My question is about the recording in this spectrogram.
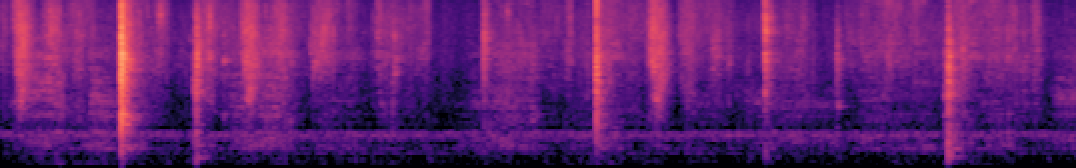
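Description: Hands patting and slapping aftershave splash onto the face: a string of about seven sharp, irregular slaps, the loudest about a second in.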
